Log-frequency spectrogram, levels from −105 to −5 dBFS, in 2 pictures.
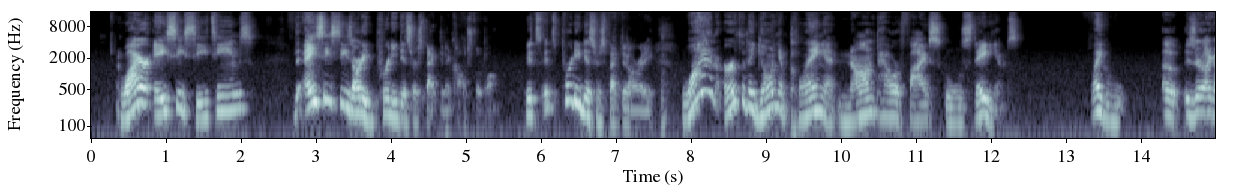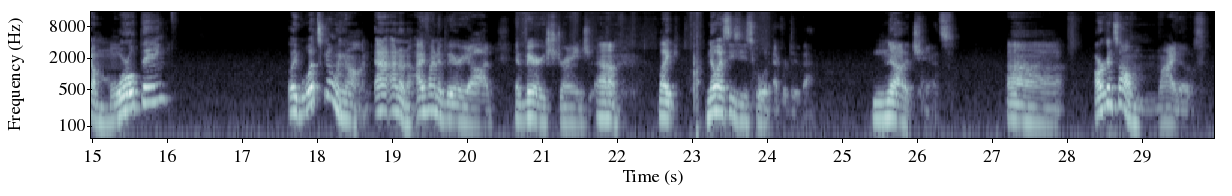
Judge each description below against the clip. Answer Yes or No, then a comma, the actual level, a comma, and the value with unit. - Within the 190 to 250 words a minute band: No, average, 140 wpm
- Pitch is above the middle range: No, medium, 145 Hz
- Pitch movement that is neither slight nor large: No, wide, 8.5 semitones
